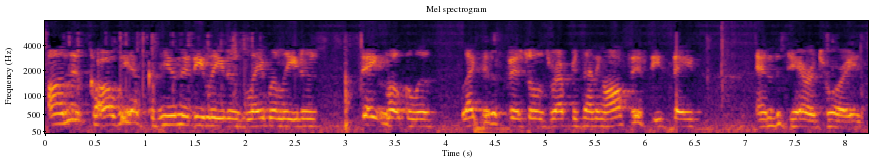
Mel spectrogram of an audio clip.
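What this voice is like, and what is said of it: Hoarse, throaty voice. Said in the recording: “she sounds really weird because she had a frog in her throat during the whole thing ... You can hear I have a bit of a frog in my throat.”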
